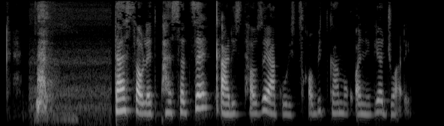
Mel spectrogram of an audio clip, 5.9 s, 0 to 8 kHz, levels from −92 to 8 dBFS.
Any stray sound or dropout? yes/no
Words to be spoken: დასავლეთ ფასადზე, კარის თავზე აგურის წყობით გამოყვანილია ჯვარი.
yes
